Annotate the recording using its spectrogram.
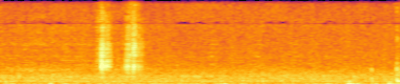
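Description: A pause with only faint, even outdoor background noise and two brief soft clicks about half a second in.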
